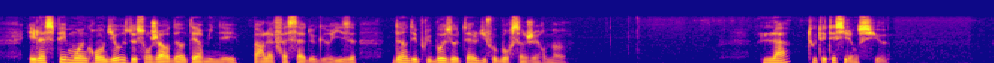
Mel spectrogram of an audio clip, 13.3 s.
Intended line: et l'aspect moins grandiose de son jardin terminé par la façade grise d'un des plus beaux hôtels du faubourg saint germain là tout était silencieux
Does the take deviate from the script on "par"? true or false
false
